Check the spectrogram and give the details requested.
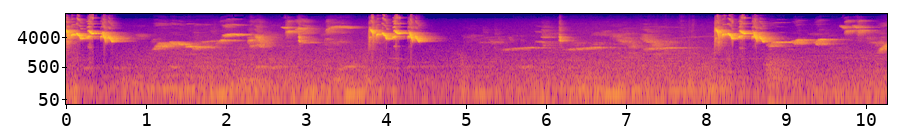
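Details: Cucak kinoi used as a lure for all bird species: loud bright chattering bursts roughly every four seconds, with varied whistled and slurred phrases filling the gaps.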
